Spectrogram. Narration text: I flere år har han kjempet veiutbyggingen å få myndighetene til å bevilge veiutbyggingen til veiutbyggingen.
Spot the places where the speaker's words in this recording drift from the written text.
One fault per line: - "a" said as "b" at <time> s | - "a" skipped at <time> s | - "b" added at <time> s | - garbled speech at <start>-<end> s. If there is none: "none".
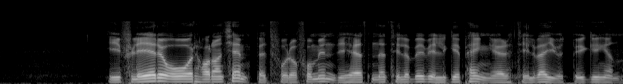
- "veiutbyggingen" said as "for" at 2.8 s
- "veiutbyggingen" said as "penger" at 4.6 s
